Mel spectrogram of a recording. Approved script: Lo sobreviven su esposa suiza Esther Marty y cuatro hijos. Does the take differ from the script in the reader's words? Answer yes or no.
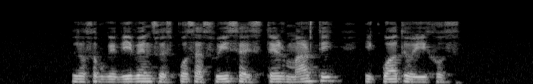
no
